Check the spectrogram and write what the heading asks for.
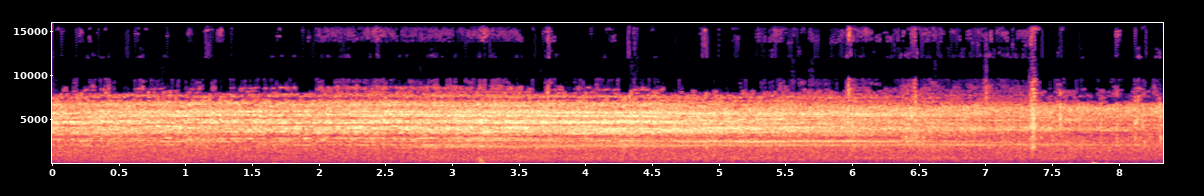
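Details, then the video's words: A loud, unbroken insect chorus in the Sinharaja rain forest jungle fills the air with a dense, high, shimmering drone. "INTO-THE Jungle - insect loud noise (sinharaja rain forest)"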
